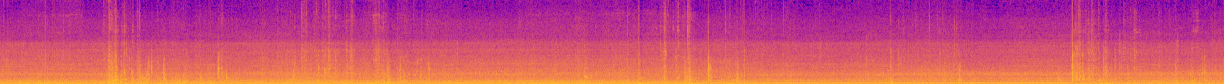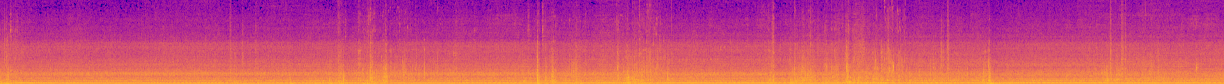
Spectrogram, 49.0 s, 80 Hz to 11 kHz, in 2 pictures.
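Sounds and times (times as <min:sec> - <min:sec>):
heavy machinery engine running: 0:00.0 - 0:48.9
sharp knocks and scrapes: 0:11.5 - 0:20.0.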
